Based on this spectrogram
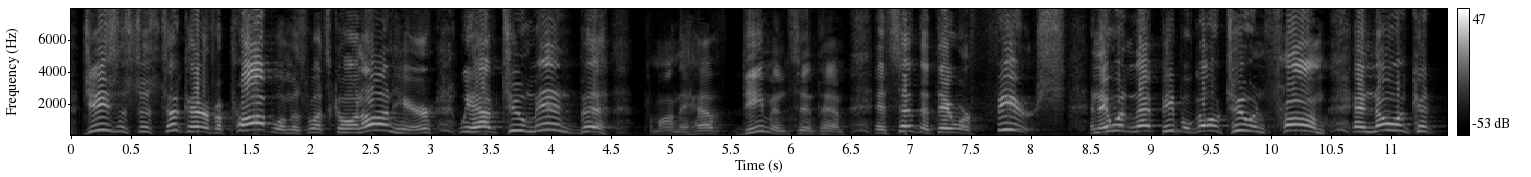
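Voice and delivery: full-force pulpit preaching. Acted. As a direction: preach it hard to the congregation. Preacher shouts the passage.

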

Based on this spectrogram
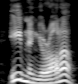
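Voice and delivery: a rough, good-humoured hello with a hint of chuckle; gruff chuckle. A narrator's reading. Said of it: "he said in a gruff chuckle".

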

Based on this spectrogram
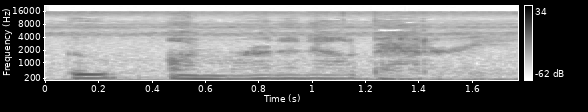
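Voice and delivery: hushed whisper outdoors so no one hears. Real, not acted. Whispering outside so the neighbors won't hear. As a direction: whisper it, no voice at all. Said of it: "Why am I still whispering?".

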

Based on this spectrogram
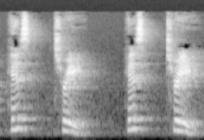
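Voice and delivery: "His tree" as two separate, equal syllables; no stress. Shown as a demonstration. Teacher practises syllables before adding stress, "His tree" evenly split. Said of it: "đọc hoàn toàn không có trọng âm".

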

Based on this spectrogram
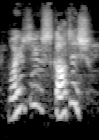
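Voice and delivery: loud, high mock-Scottish question; attempted Scottish accent. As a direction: ask it loudly in your best amateur Scottish. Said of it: "That is my best Scottish".

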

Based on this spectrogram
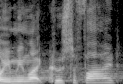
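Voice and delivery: ordinary delivery

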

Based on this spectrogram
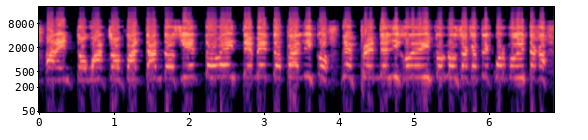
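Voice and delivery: excited race finish call; horse race commentator. Real, not acted. Horse race call final stretch. (narrador hípico emocionado)

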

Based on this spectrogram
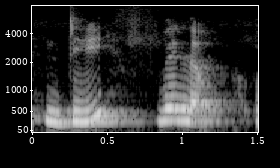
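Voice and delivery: डेवलप very slow as di-vel-up; correct pronunciation. Shown as a demonstration. Teacher repeating the right form slowly. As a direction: stretch डेवलप into three clear syllables. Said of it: "इसे क्या pronounce करेंगे".

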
